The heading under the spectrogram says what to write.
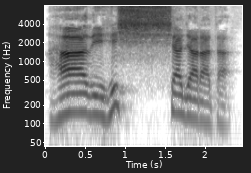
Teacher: شین کی ادائیگی میں آواز منہ میں پھیل جاتی ہے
